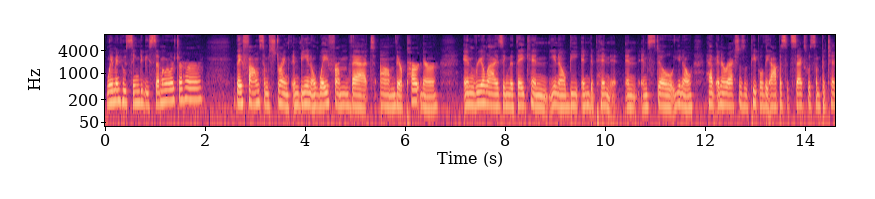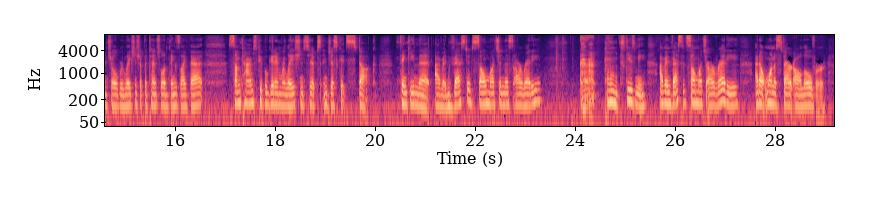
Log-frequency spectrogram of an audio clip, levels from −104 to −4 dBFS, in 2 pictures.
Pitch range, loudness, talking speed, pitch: 135-155 Hz, -24 LUFS, 170 wpm, 140 Hz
